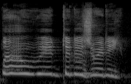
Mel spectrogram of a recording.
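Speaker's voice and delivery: very high, squeaky flattery; grovelling goblin. Acted. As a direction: fawn over the orc in a squeak. Goblin answers.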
